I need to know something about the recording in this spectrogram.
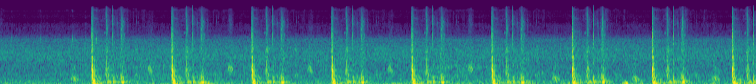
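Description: An axe chops into wood with repeated thuds.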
